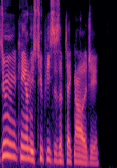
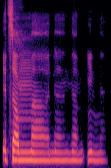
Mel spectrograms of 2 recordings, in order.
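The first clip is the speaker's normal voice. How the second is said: halting stilted robotic delivery, pitched up; awkward robot voice; 3 semitones higher, slower than usual. Retold or imitated. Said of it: "You gotta do it in the awkward voice because he definitely talks like a robot".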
